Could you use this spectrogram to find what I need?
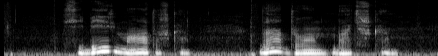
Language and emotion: Russian, neutral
